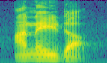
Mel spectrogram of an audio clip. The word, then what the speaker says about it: anaideia: अनेडा, ANAIDEIA।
